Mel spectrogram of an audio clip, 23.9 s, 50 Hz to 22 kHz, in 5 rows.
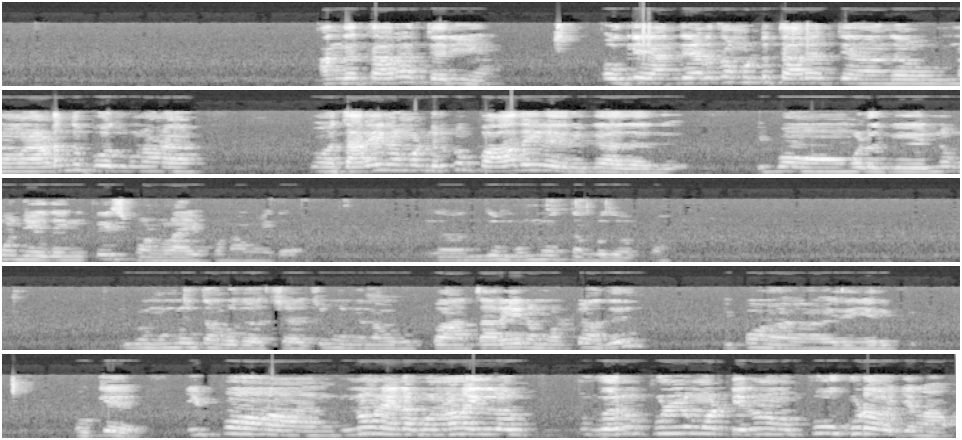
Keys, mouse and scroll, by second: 1.1 click, 2.8 click, 4.7-5.2 scroll up 1, 12.9-15.3 drag, 15.9 ctrl+s, 16.6 alt+a, 17.5 click, 22.9 ctrl+s.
